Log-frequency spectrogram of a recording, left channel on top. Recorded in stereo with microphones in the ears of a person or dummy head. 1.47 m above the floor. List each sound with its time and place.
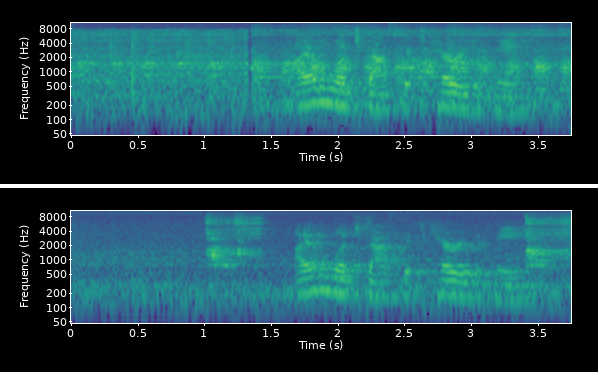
1.7 s a woman speaking: 50° left (ahead or behind), 1.1 m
